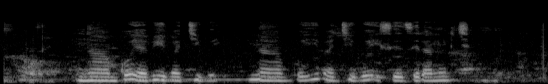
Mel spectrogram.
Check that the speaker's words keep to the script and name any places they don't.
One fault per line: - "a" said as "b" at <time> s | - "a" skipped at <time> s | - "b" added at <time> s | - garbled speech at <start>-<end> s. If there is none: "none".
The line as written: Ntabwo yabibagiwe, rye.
- "ntabwo yibagiwe isezerano" added at 2.5 s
